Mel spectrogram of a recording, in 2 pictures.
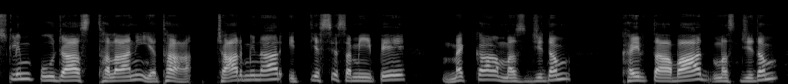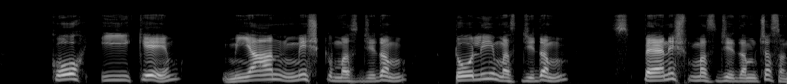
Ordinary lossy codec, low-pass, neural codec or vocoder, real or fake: none; 10.8 kHz; none; real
